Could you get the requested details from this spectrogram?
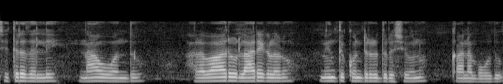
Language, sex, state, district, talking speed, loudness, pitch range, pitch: Kannada, male, Karnataka, Koppal, 105 wpm, -18 LUFS, 150-160 Hz, 155 Hz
